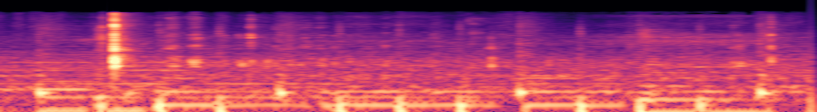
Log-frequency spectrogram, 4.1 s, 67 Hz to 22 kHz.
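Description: A sharp plastic click about half a second in, with a few fainter clicks, as the Comica CVM-WM100 Plus receiver's battery cover is pushed down and swung open, over background music.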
